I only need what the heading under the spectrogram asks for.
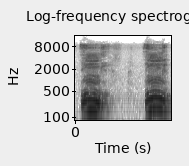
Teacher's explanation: காற்றை மூக்கிலிருந்து வெளியிட்டால் இங் இங் என்ற ஒளி பிறக்கும்.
